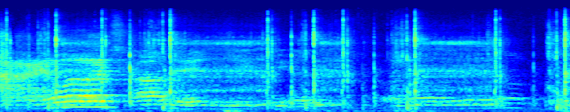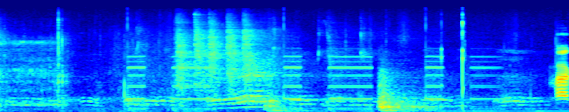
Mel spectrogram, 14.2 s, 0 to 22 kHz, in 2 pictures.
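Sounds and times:
noise: 0.0s - 14.2s
touch-tone beeps of a telephone being dialed: 8.7s - 10.0s, 10.6s - 11.8s, 12.4s - 13.4s.

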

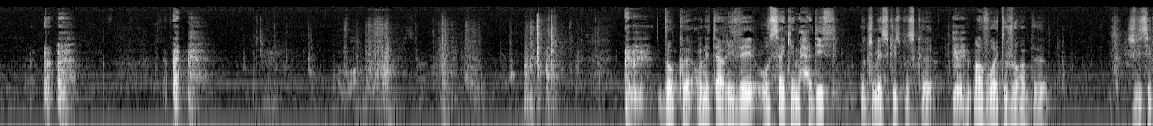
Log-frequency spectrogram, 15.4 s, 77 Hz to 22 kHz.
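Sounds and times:
door being closed with faint thumps and clatters: 3.2s - 8.1s
speech: 8.9s - 14.1s, 14.8s - 15.3s.

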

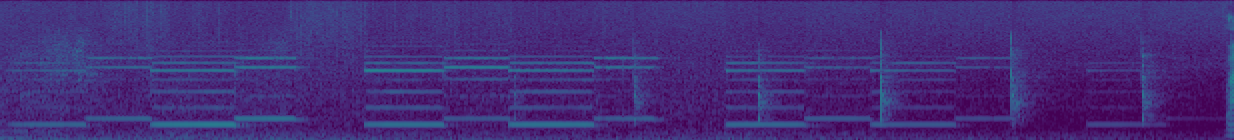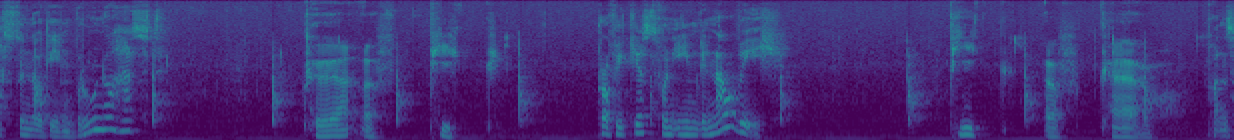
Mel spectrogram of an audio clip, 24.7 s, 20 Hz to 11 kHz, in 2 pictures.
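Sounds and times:
vehicle two-tone siren: 0.0s - 12.2s
low rumble: 0.0s - 12.3s
speech: 12.3s - 13.9s, 15.5s - 17.4s, 18.3s - 20.2s, 21.9s - 22.2s, 22.8s - 24.6s.

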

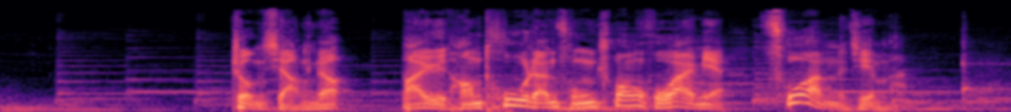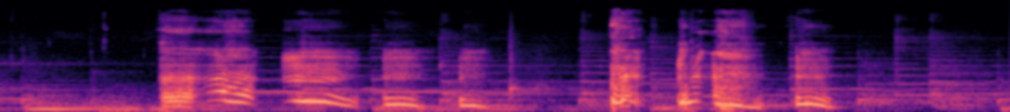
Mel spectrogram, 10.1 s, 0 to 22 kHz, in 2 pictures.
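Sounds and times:
speech: 1.2s - 4.6s, 5.8s - 7.6s
man clearing throat: 5.9s - 9.4s
man giving a nervous feigned cough: 5.9s - 9.4s.

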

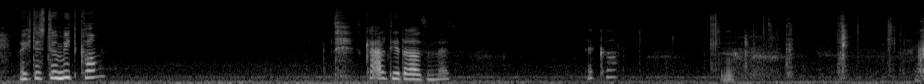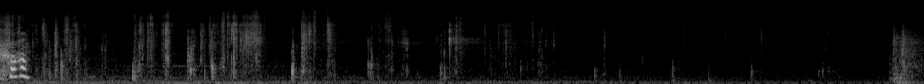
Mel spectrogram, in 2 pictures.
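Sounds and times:
speech: 0.2s - 1.2s, 3.7s - 4.6s, 5.8s - 6.3s, 7.2s - 7.6s, 9.2s - 9.8s
rustling: 6.4s - 15.7s
door being opened and closed carefully: 18.1s - 18.4s.

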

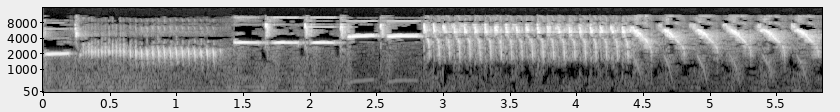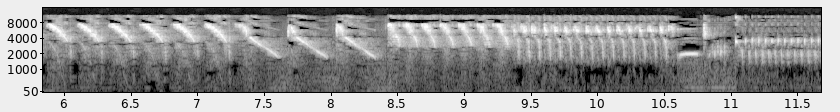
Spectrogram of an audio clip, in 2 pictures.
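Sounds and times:
canary song: 0.0s - 11.6s.

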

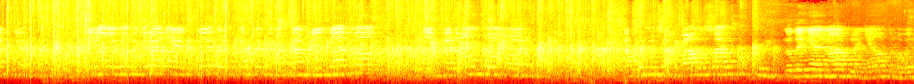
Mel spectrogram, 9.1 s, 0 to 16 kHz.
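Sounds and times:
audience applause at a public hearing: 0.0s - 7.8s
speech: 8.0s - 9.0s.

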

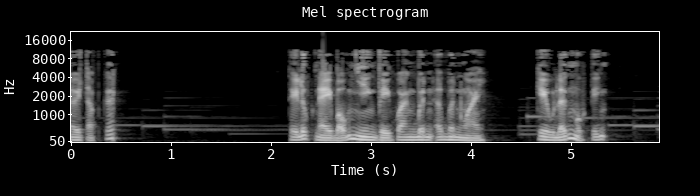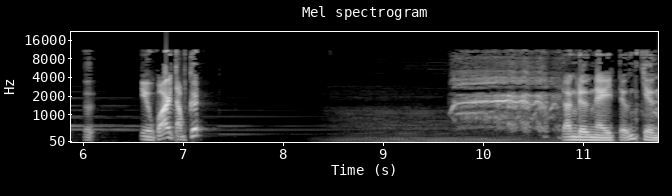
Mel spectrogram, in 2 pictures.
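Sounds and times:
speech: 0.0s - 0.6s, 2.2s - 5.4s, 6.0s - 7.3s, 10.8s - 11.7s
panicked horses rearing and neighing wildly: 9.6s - 11.0s.

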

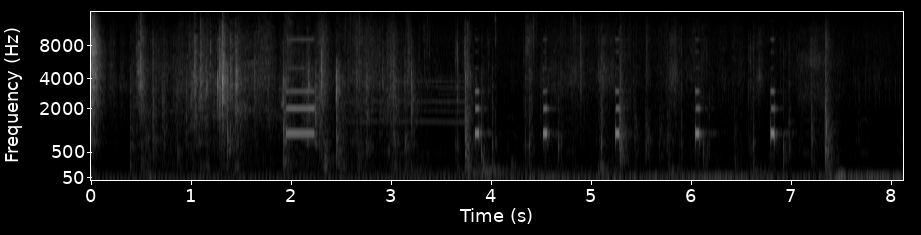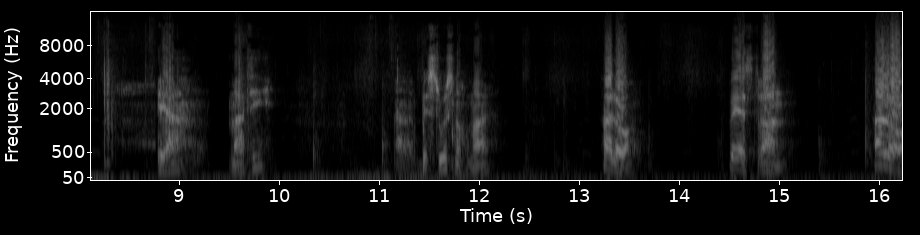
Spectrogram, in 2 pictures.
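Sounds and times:
low noise: 0.0s - 16.2s
touch-tone dialing beeps from telephone redial automatic number dialing: 2.0s - 2.3s, 3.1s - 4.7s, 6.0s - 7.0s
speech: 8.8s - 10.0s, 11.4s - 12.2s, 13.2s - 13.7s, 14.5s - 15.2s, 16.0s - 16.2s.

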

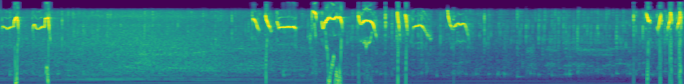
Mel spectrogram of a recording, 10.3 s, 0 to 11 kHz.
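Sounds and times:
bar-winged prinia song of high slurred whistled notes: 0.0s - 0.8s, 3.8s - 7.1s, 9.7s - 10.2s.

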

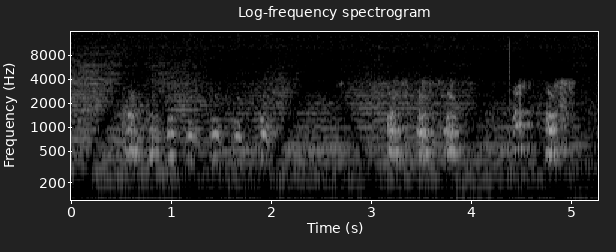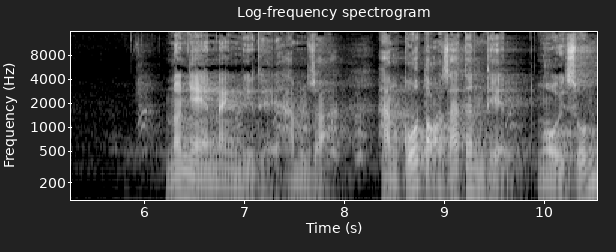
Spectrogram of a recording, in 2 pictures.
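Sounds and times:
stray dog barking fiercely with its hackles raised: 0.5s - 2.2s, 3.1s - 5.0s, 7.3s - 8.4s
speech: 6.2s - 10.5s.

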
